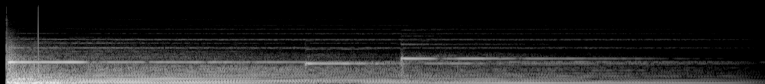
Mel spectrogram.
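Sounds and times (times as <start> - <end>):
dark cinematic horror suspense riser: 0.1 - 5.3.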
